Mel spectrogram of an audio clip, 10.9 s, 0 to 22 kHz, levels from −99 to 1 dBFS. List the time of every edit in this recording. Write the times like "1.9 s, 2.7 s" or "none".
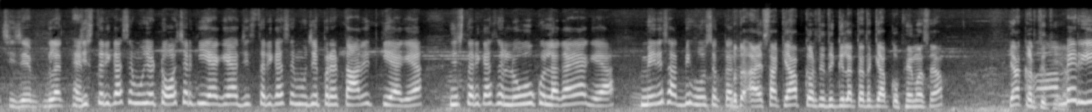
0.8 s, 7.3 s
